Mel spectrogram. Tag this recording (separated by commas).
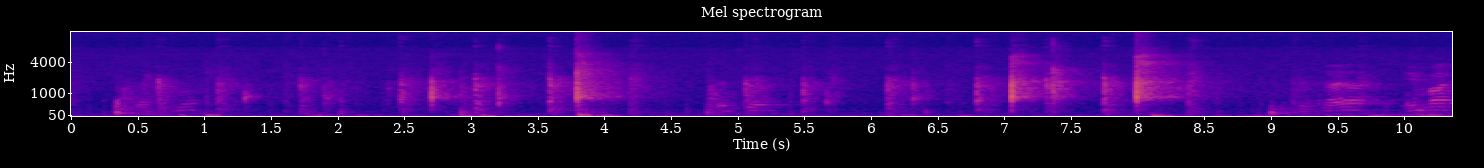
playing table tennis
